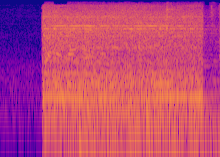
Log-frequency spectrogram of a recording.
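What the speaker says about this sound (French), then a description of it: "À l'arrivée de l'avion de Air France" An Air France airplane arriving at an airport, its jet engine roar cutting in abruptly loud and close with a steady whine and drone, then easing slightly before the end.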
